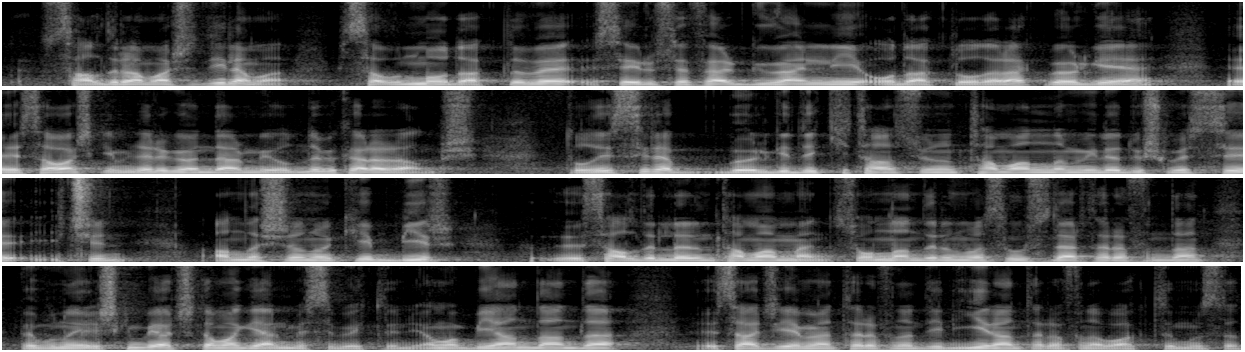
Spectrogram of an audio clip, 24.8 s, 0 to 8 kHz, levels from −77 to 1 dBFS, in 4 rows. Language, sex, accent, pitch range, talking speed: Turkish, male, native, 85-110 Hz, 130 wpm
